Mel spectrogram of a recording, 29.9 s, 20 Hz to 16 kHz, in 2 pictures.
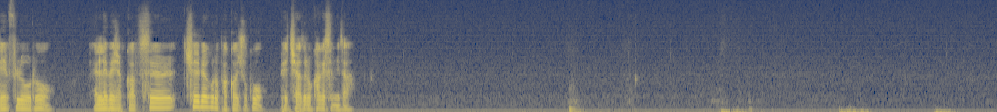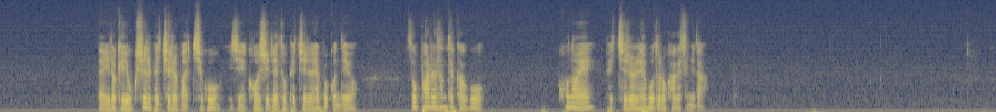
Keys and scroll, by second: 2.0 7, 2.3 0.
